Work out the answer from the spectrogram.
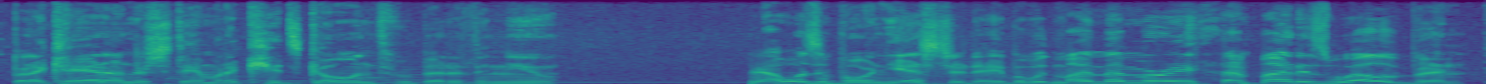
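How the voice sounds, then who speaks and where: A man's voice: a little high, wildly swooping pitch, normal speed. An actor playing a brash, cocky but sympathetic roguish man in a video game. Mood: challenging.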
